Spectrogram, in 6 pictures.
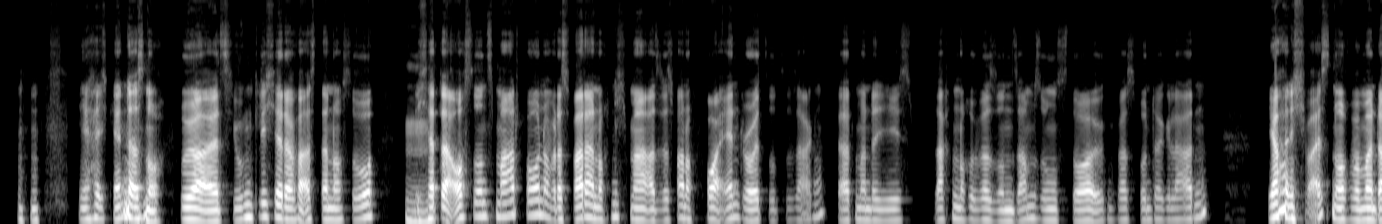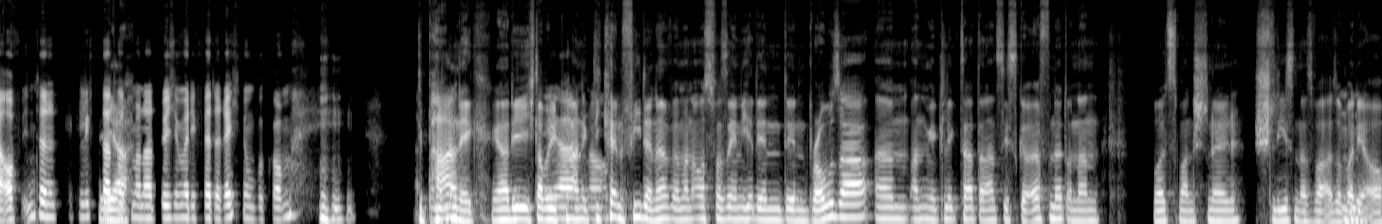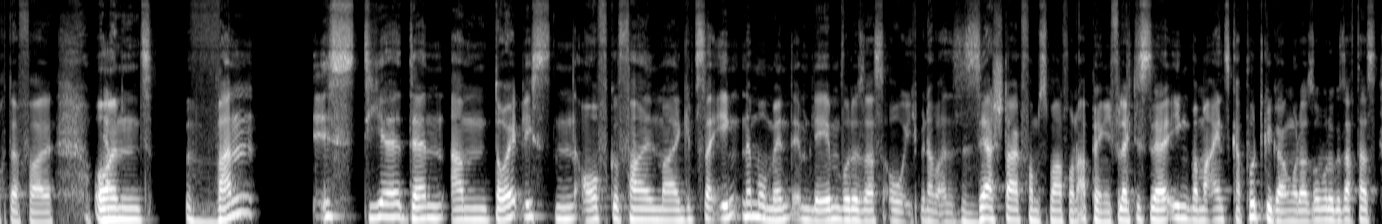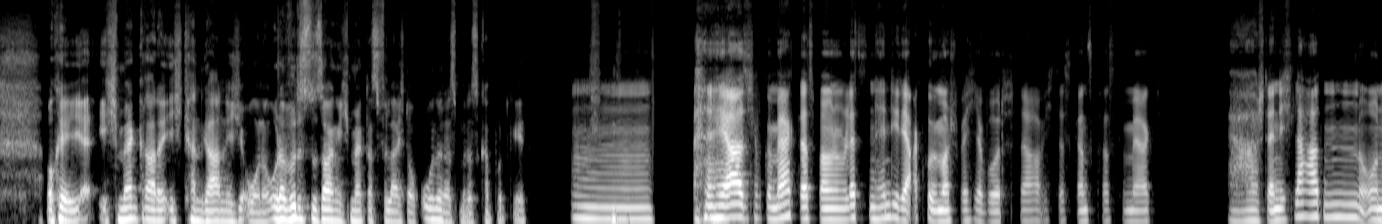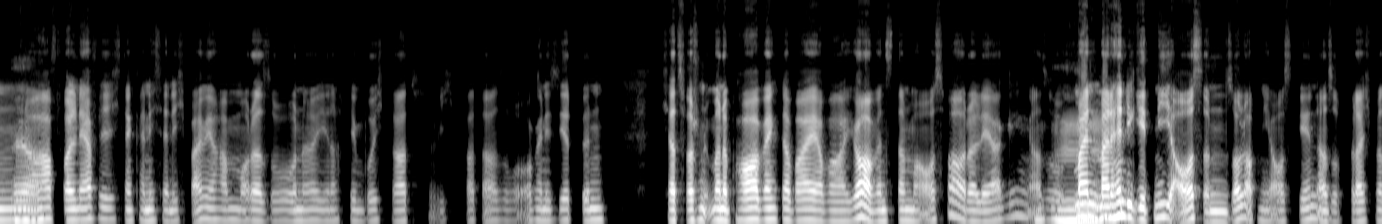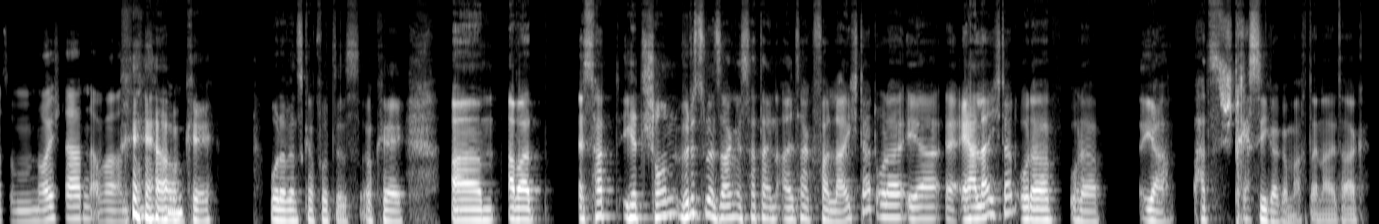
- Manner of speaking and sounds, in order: chuckle; laughing while speaking: "Ja, ich kenne das noch"; joyful: "Ja"; giggle; other background noise; giggle; stressed: "wann"; stressed: "sehr"; giggle; chuckle; laugh; laughing while speaking: "Ja"
- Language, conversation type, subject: German, podcast, Wie hat das Smartphone deinen Alltag verändert?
